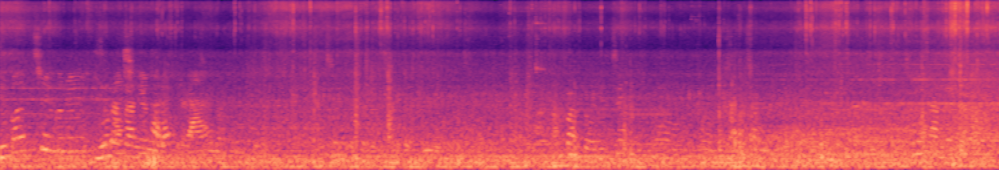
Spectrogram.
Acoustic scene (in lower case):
subway station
